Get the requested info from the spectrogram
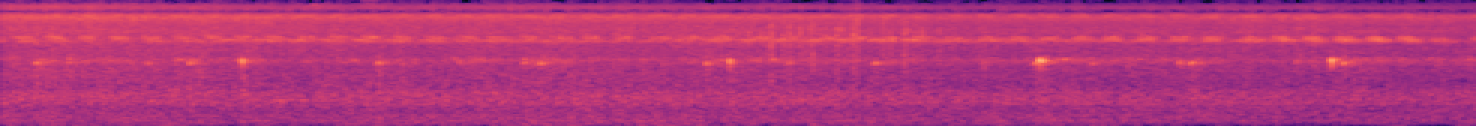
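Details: Twilight insect chorus just after sunset in the forest at the Mount Omoto trailhead, Ishigaki Island, Okinawa, Japan: continuous high pulsed trilling in layered bands, with occasional sharp clicks standing out over a soft background hiss.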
